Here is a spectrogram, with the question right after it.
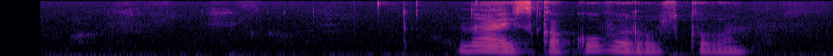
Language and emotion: Russian, neutral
